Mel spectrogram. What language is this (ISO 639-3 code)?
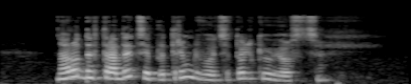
bel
